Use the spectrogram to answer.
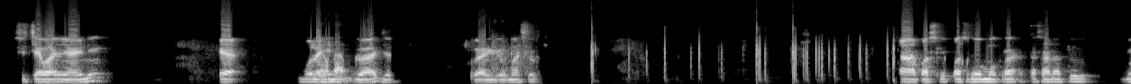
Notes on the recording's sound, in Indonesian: Di episode ini kita ngerekam via zoom, jadi sorry ye kalo hasil audionya kurang bagus. Episode ini juga uncut.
